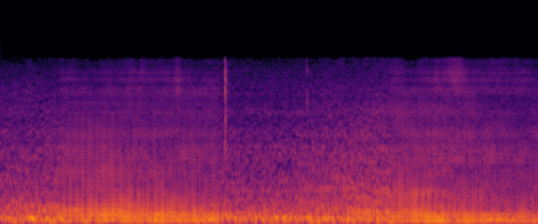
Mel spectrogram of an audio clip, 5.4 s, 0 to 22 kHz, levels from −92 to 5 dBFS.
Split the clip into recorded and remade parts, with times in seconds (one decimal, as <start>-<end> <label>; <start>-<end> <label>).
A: 0.0-0.6 recorded; 0.6-2.2 remade; 2.2-3.9 recorded; 3.9-5.4 remade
